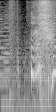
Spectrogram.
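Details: A quick inhale followed by a sharp, explosive sneeze burst, with faint background music; an ordinary sneeze, one of repeated sneezes.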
